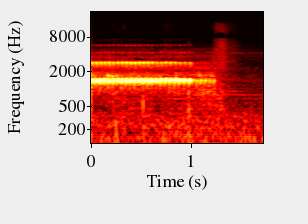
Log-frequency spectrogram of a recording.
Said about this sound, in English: European green toad.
